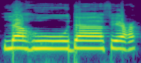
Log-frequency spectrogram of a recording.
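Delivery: لہو with the final u held two counts, slow; two-count madd. Shown as a demonstration. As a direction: stretch لہو for two beats. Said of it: "دو مد کے برابر لمبی کریں گے". (لہو کو دو مد کے برابر لمبا)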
